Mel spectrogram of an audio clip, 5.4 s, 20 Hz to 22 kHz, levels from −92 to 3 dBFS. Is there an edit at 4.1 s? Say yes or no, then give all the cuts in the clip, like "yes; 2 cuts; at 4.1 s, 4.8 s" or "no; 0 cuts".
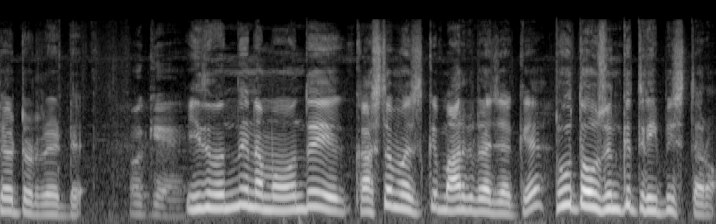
yes; 2 cuts; at 2.6 s, 4.1 s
